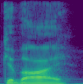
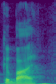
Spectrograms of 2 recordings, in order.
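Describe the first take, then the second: First: It is said in a cold, dismissive tone. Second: It is said in a warm, friendly tone. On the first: The speaker does not care about the person. The speaker calls it wrong. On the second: The speaker still cares about the person. The speaker calls it right.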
